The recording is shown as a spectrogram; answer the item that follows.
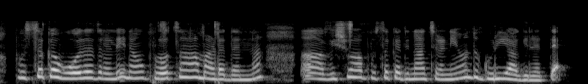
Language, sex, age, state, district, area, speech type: Kannada, female, 18-30, Karnataka, Shimoga, rural, spontaneous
